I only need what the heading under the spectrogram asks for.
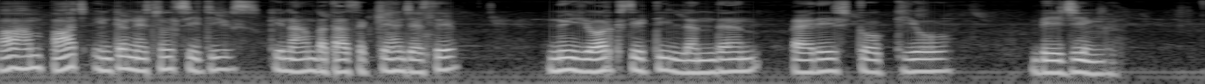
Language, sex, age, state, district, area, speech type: Hindi, male, 18-30, Uttar Pradesh, Jaunpur, rural, spontaneous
